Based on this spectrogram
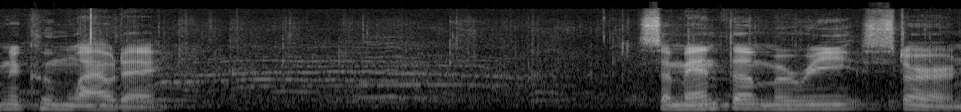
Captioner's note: audience cheers; audience applauds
